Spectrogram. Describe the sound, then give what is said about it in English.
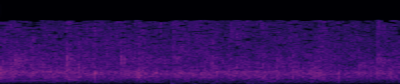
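A church audience claps hands together in praise during a sermon, a dense, steady patter of many hands that stays even and continuous throughout. “Give the Lord a hand clap if you did.”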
